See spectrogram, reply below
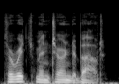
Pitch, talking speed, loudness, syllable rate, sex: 105 Hz, 200 wpm, -16 LUFS, 7.2 syllables/s, male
